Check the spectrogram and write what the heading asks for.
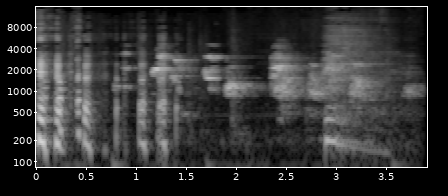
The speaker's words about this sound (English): Can you hear my dog? Yeah, but it's fine. A little bit, it's fine.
